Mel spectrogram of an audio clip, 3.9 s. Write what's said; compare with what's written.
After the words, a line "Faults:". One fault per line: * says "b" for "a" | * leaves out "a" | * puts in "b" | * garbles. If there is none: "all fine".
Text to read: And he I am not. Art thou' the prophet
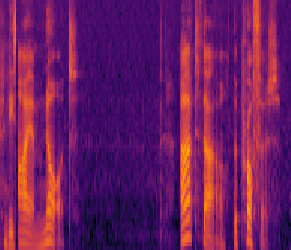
And he I am not. Art thou' the prophet
Faults:
all fine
